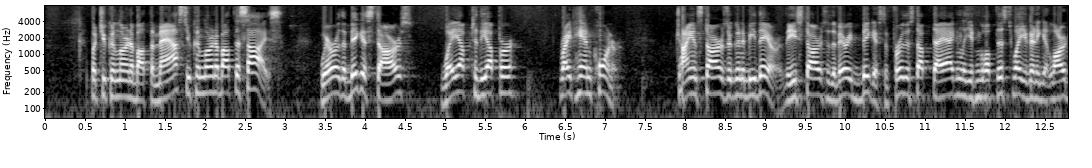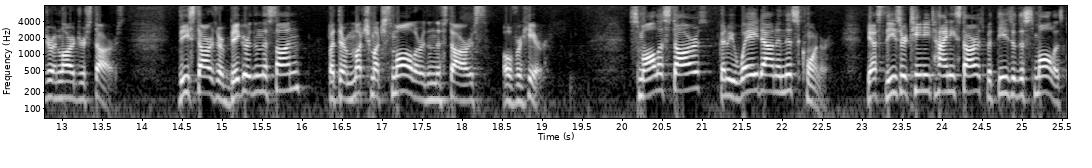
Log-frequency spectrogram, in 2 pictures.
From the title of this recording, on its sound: Live Class Lecture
